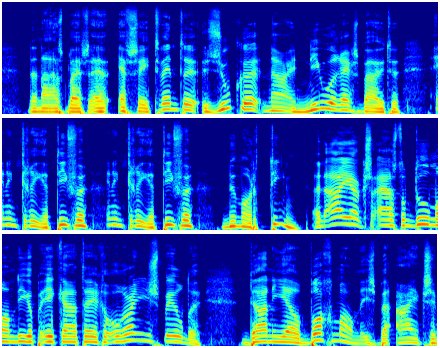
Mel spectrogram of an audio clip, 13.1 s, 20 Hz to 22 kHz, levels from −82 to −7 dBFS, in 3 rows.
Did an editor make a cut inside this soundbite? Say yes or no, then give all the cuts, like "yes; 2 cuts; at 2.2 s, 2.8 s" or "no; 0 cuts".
yes; 2 cuts; at 5.4 s, 7.4 s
